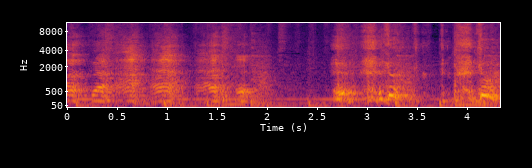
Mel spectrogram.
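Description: A man groaning and gasping in pain, in short strained bursts that break off for a moment about two seconds in and then resume.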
